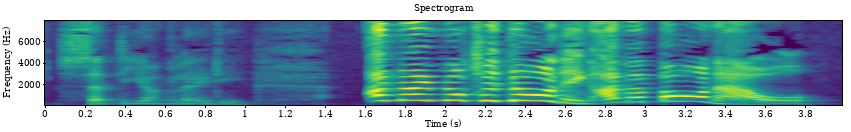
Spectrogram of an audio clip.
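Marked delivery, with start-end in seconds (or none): 1.6-3.9 loud, high squawk of correction; huffy little owl at full volume; indignant owlet. A narrator's reading. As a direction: set her straight in an offended child's voice. Cross owlet correcting the young lady.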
